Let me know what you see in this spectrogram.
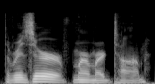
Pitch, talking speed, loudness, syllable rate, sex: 100 Hz, 155 wpm, -16 LUFS, 5.8 syllables/s, male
